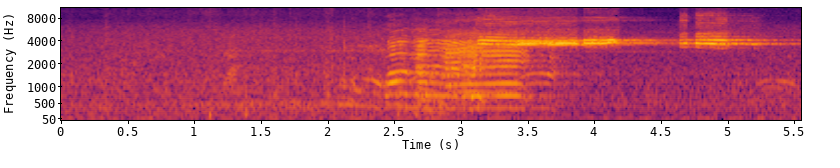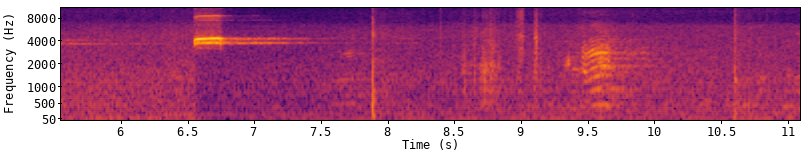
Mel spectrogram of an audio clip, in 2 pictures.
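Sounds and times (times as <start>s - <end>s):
players shouting: 2.0s - 6.0s
referee's whistle blasts: 3.0s - 5.8s, 6.5s - 7.5s.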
